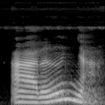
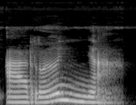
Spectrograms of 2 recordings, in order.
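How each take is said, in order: First: Said in the usual way. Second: Aranha stretched slowly, syllable by syllable; slow sounding out. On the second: Shown as a demonstration. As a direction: draw out Aranha for the children. (Aranha dita devagar, sílaba por sílaba)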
